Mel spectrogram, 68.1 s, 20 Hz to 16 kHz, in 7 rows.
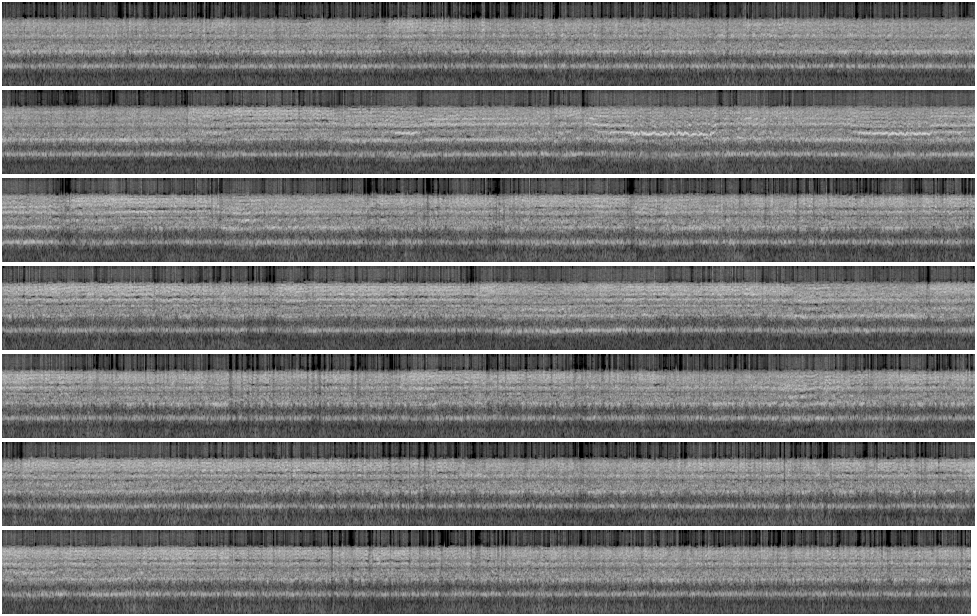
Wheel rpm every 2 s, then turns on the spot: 230, 230, 230, 230, 230, 230, 230, 230, 220, 220, 230, 230, 220, 230, 240, 230, 230, 220, 230, 230, 230, 230, 230, 230, 230, 230, 230, 230, 230, 230, 230, 230, 230, 230.
none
